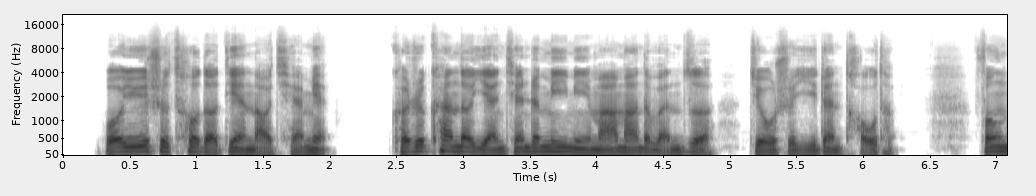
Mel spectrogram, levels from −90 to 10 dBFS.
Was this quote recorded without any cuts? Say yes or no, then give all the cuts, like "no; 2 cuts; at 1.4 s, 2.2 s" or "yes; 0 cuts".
yes; 0 cuts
